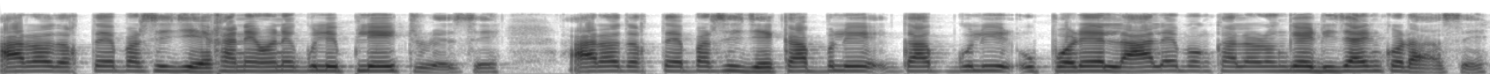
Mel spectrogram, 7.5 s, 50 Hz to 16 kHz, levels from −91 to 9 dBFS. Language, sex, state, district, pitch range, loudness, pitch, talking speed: Bengali, female, Assam, Hailakandi, 215-225 Hz, -14 LUFS, 220 Hz, 195 wpm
